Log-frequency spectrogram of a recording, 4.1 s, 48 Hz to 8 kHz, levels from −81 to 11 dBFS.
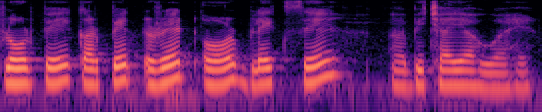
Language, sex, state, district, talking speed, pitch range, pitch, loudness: Hindi, female, Arunachal Pradesh, Longding, 145 wpm, 165-190 Hz, 175 Hz, -17 LUFS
